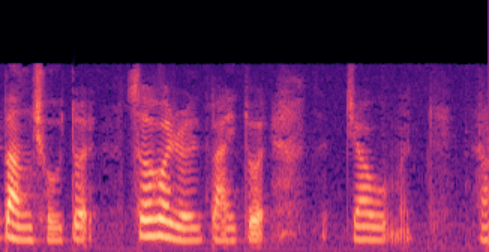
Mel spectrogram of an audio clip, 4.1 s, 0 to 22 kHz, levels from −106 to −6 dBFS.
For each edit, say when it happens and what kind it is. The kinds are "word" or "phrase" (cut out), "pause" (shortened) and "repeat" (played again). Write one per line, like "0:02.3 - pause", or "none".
0:01.7 - pause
